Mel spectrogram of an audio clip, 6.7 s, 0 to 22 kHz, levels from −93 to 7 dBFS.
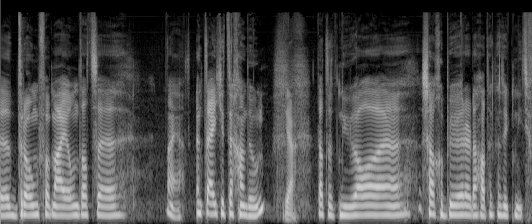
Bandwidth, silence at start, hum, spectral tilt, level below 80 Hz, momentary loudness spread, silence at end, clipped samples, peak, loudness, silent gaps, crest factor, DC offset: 17.5 kHz; 0 s; none; -5.5 dB/octave; -62 dBFS; 8 LU; 0 s; under 0.1%; 0 dBFS; -18 LUFS; none; 18 dB; under 0.1%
